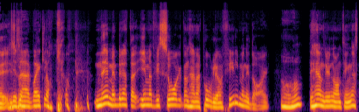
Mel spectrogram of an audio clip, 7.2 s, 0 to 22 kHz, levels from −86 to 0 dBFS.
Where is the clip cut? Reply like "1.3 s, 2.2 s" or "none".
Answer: none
